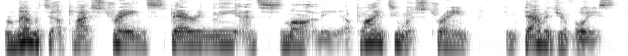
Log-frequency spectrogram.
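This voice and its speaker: A man's voice: a little high, a little slow, bright, forceful tone. A man in his thirties giving an earnest, instructive singing lesson, talking to a webcam in a small cluttered bedroom. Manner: earnest, instructive, gestures with both hands. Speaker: singing tutor. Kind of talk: scripted how-to talk to camera.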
